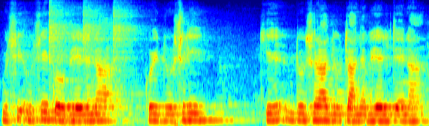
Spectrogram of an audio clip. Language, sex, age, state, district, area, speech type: Hindi, male, 60+, Uttar Pradesh, Lucknow, rural, spontaneous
